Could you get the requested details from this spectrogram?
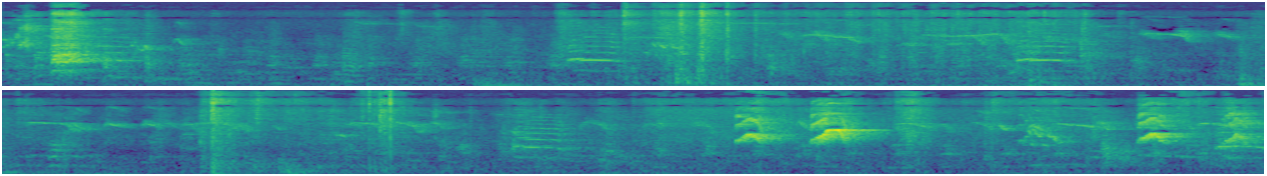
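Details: A baby cockatiel playing out of its cage gives short, scratchy chirps amid fluttering wing beats and rustling.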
